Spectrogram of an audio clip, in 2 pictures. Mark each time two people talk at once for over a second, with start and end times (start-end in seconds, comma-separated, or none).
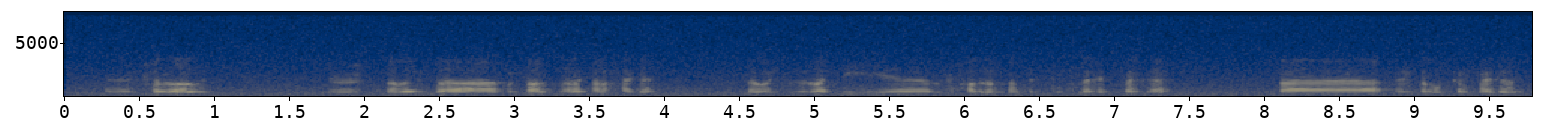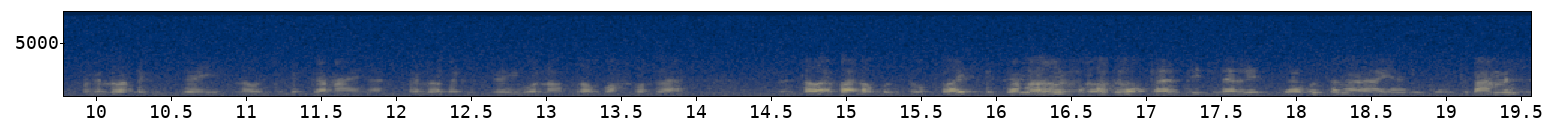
16.1-17.5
